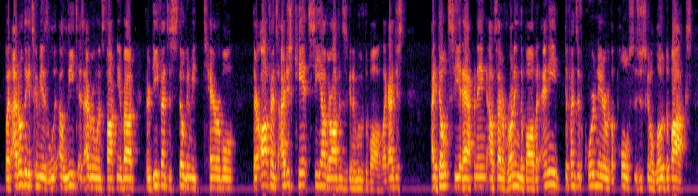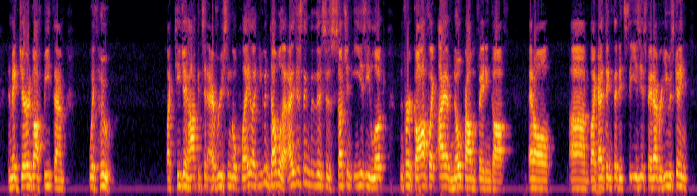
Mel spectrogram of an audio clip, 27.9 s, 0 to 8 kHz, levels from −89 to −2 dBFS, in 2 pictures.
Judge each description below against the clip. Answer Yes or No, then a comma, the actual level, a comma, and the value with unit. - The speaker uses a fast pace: Yes, fast, 250 wpm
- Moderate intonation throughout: Yes, average, 3.1 semitones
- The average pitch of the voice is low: No, medium, 145 Hz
